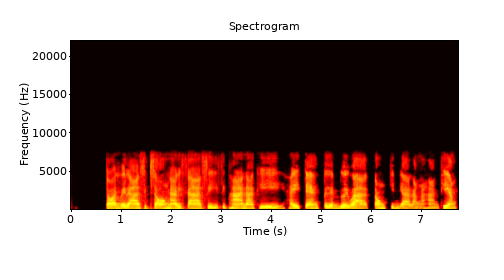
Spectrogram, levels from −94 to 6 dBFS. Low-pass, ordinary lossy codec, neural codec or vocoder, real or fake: none; none; codec, 16 kHz, 16 kbps, FreqCodec, larger model; fake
